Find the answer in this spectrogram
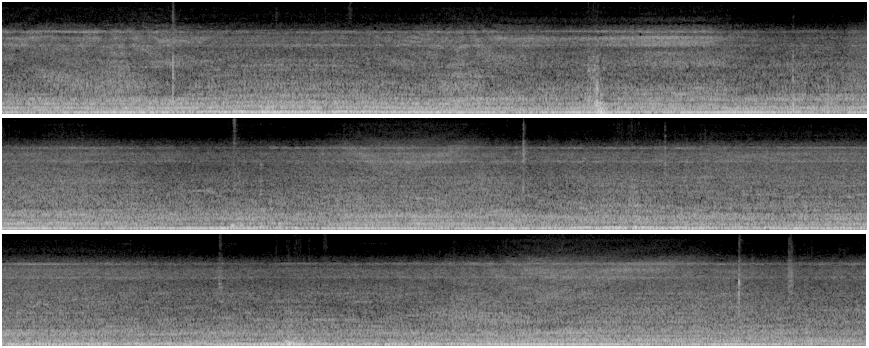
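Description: A steady low mechanical hum that does not change for the whole time, with a few faint knocks.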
